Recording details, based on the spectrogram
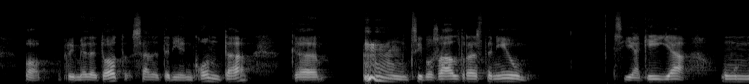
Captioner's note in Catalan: s'aclareix la gola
